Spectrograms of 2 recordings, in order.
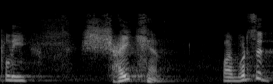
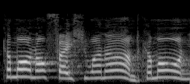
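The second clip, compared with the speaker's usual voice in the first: much higher and louder, swaggering challenge; cocky taunting shout; 10 semitones higher, 7 dB louder than usual. Retold or imitated. Goliath taunting the Israelite army, loud cocky shouts. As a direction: bellow it like a bully daring anyone. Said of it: "he's strutting around".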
